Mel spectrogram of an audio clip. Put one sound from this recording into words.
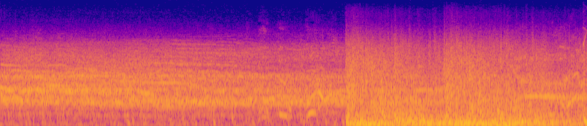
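A crowd of men shouts as they charge.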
